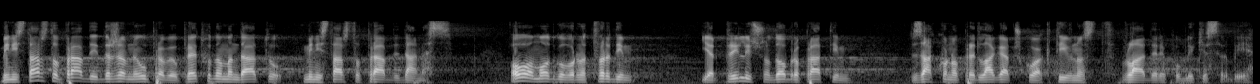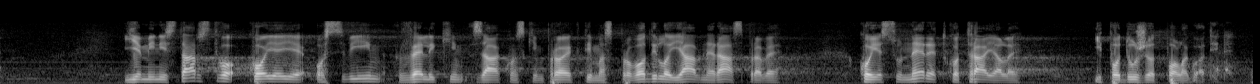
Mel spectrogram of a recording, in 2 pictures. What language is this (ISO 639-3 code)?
srp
